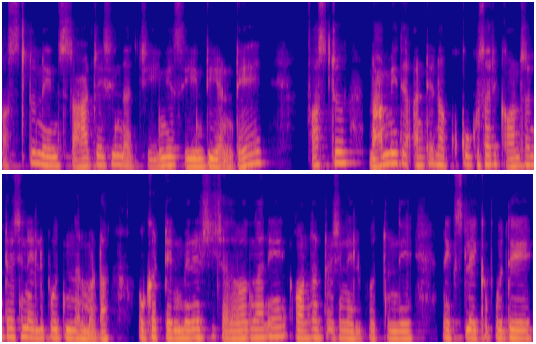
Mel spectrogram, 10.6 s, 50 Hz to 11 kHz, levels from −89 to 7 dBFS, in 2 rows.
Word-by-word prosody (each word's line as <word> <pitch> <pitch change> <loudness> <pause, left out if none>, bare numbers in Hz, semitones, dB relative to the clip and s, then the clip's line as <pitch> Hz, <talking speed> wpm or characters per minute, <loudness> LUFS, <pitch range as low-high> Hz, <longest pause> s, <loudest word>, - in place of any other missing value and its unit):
First 165 +6 -8
నేను 160 -2 +3
start 150 0 -1
చేసింది, 170 +1 -1
నా - - -2
చేంజెస్ 155 +4 0
ఏంటి 145 +1 +4
అంటే, 145 +3 0 0.6
ఫస్ట్ 170 +4 -2 0.4
నా - - +5
మీద 200 0 +3
అంటే, 165 0 -2
నాకు 165 -1 -1
ఒక్కొక్కసారి 175 0 -1
కాన్సంట్రేషనెళ్ళిపోతుందనమాట. 155 -2 +1 0.4
ఒక 160 +2 +2
10 150 0 +4
మినిట్స్ 155 +1 +1
చదవగానే, 155 +3 +2 0.2
కాన్సంట్రేషన్ 150 0 0
ఎళ్ళిపోతుంది. 140 0 -1 0.4
నెక్స్ట్ 150 +1 -1
లేకపోతే, 150 0 +1
155 Hz, 130 wpm, -26 LUFS, 150-165 Hz, 0.6 s, నా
